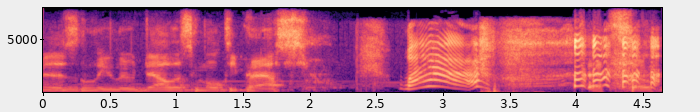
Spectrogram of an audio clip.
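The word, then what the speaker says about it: Lilou: element well you know there's a french name lilu but it's spelled l-i-l-o-u that was the name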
